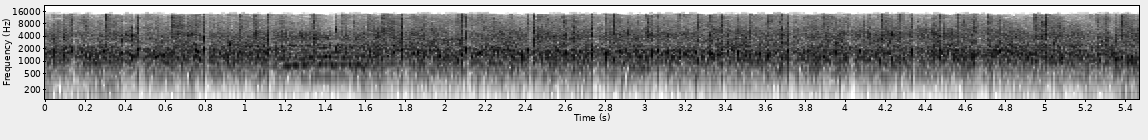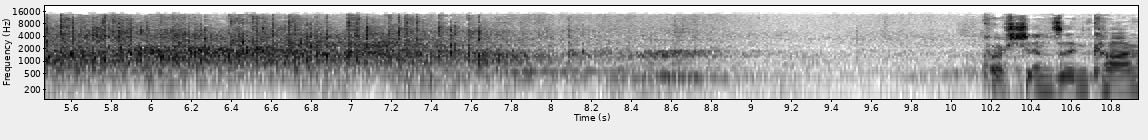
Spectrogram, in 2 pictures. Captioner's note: applause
